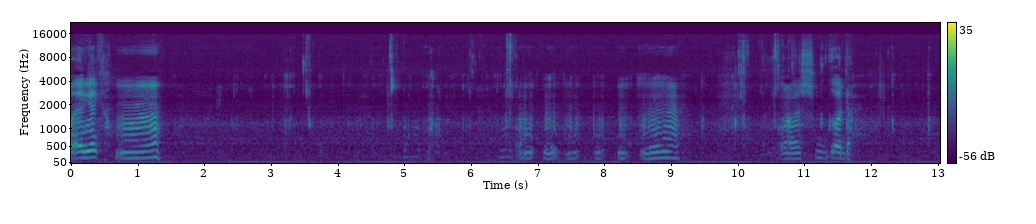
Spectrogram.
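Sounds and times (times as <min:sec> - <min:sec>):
person chewing food: 0:02.1 - 0:08.5, 0:09.3 - 0:13.0
person humming mm: 0:06.4 - 0:09.3.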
